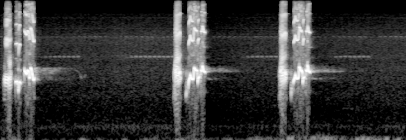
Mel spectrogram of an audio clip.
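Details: Sooty-headed bulbul song used to call wild bulbuls; three rich phrases of several rapid, bright, slightly slurred notes about a second and a half apart, with a faint low rumble behind.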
